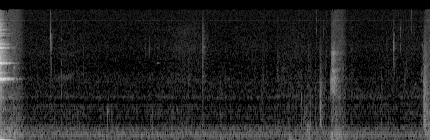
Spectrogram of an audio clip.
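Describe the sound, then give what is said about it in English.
Glasses of double mellowed Tennessee whiskey clink together once in a toast at the very start with a short, bright ring, then quiet follows, broken only by a few soft taps and knocks. “Cheers.”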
